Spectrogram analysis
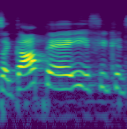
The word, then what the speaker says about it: agape: It's agape. If you could spell it out, it's A-G-A-P-E.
